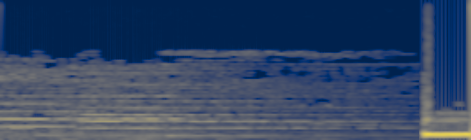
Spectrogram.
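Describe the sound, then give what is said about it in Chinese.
A hum of layered steady tones drifts for about three seconds, then a sudden loud, harsh electronic tone cuts in at the end: a fault on the telephone line during a call to the royal grocery store to order burgers. “但是通话线路出了一点故障。”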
